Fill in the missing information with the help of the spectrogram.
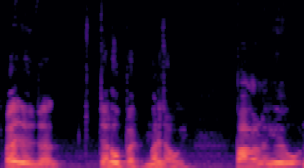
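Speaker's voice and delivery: scolding auntie. Retold or imitated. Auntie ordering trekkers back uphill, imitated scolding. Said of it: "किसी ladies से गाली खाई".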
